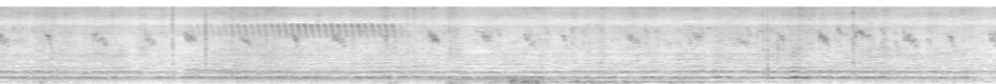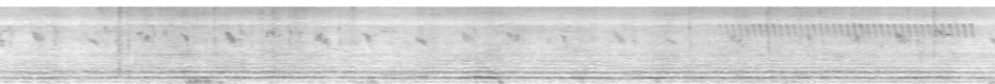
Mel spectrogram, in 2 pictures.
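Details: Worker honey bees streaming in and out of a feral colony make an unbroken, even hum of overlapping wingbeats. Short, high bird chirps repeat faintly above it.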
